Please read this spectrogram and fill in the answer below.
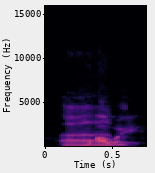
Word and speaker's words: Huawei: company, and I don't know if I can pronounce it right. Is it Huawei? Huawei. Huawei.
